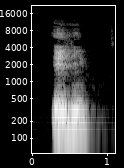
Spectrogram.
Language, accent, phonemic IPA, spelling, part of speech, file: French, Canada, /e.li/, élit, verb, LL-Q150 (fra)-élit.wav
- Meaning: 1. third-person singular present indicative of élire 2. past participle of élire (displaced by élu; survives in élite)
